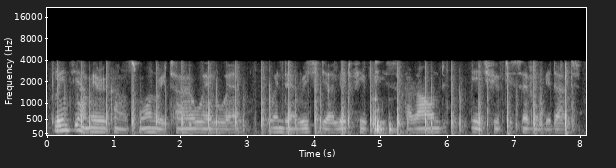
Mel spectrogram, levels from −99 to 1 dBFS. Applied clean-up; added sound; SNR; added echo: none; Run; 0 dB; none.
